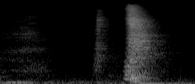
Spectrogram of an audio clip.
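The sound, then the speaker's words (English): A single sneeze: a short sharp intake followed by a loud, breathy burst, standing alone against quiet background hum with no talking. “Bless you.”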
